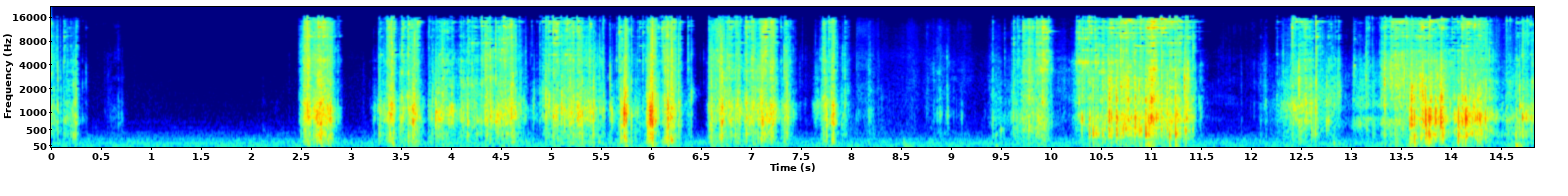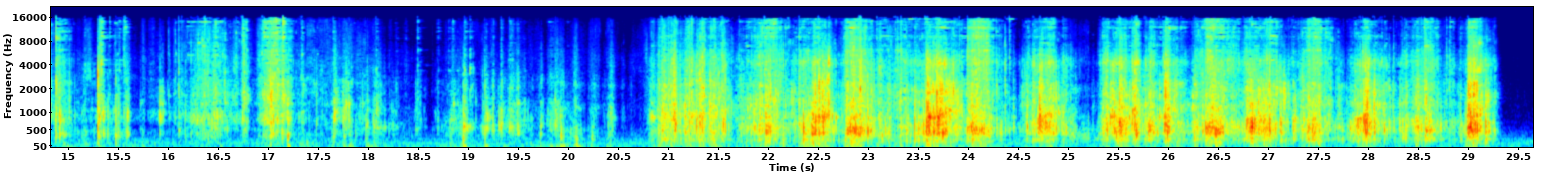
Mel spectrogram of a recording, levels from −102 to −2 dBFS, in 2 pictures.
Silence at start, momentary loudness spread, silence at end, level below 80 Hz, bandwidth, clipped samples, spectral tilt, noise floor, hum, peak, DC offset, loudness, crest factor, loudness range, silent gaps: 0 s; 21 LU; 0.4 s; -58 dBFS; 17 kHz; under 0.1%; -2 dB/octave; -63 dBFS; none; 0 dBFS; under 0.1%; -26 LUFS; 28 dB; 12 LU; none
